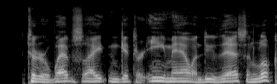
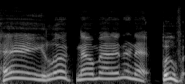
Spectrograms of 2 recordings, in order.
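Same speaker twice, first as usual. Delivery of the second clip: mocking creators; 11 semitones higher than usual. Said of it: "they were like".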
